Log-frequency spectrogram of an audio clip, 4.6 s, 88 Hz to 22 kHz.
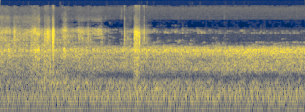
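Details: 1986 Trans Am V8 idling low with a deep even rumble, much smoother after new plugs, wires, distributor cap and rotor; a slight rattle from something jiggling still needs pinpointing.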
